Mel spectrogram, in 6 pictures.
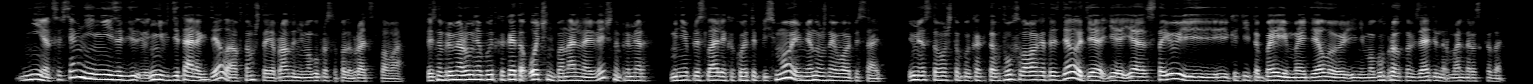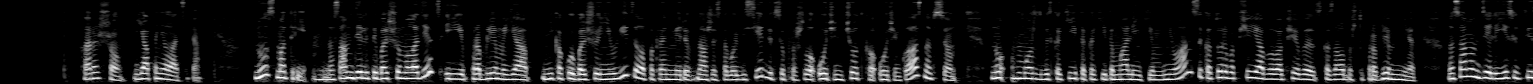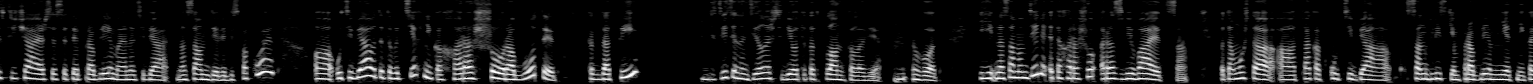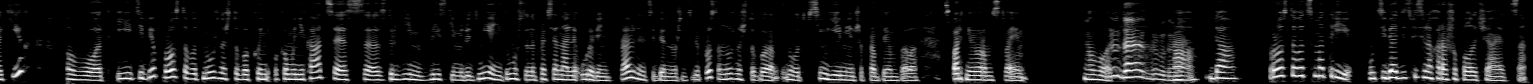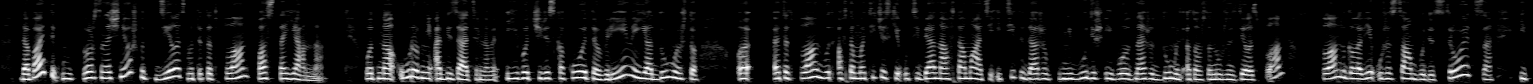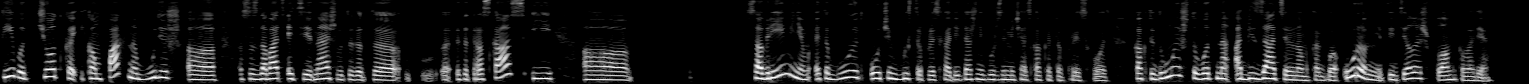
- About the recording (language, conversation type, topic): Russian, advice, Как кратко и ясно донести свою главную мысль до аудитории?
- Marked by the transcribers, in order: other background noise; tapping; throat clearing; throat clearing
